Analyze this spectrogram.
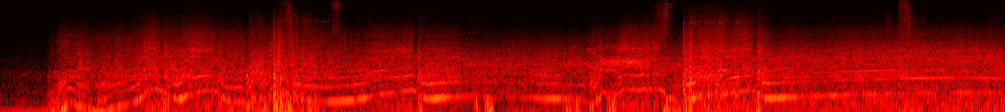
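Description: Tyres roll and rumble over gravel and asphalt.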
